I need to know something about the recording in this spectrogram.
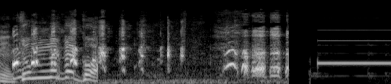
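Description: A young child laughs loudly.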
